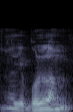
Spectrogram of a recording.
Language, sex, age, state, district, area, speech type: Bengali, male, 30-45, West Bengal, Darjeeling, urban, spontaneous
